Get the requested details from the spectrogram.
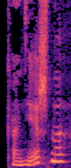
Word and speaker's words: Конечно: Конечно wird mit CNO am Ende geschrieben, aber diese Kombination C und N wird wie Sch ausgesprochen. Конечно.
